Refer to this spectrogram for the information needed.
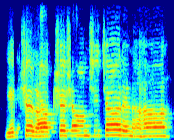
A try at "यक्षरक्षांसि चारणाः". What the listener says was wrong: not rakshas rakshamsi rakshamsi charana devasargaschastavido यक्षरक्षास्मि चारणाः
